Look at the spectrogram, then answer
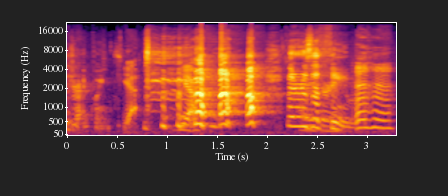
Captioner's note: laughing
